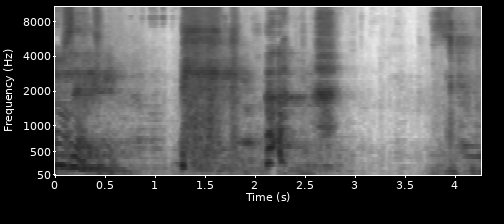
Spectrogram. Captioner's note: laughing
